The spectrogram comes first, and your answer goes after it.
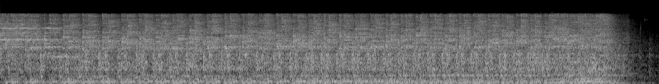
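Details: Freshly rebuilt 5.9 Cummins 12-valve diesel on an engine stand, first start, oil pressure gauge not yet hooked up: catches and runs with an even clatter for about six seconds, no knocks heard, then shuts down; normal running after rebuild.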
